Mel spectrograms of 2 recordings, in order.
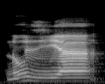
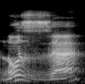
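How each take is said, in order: First: The middle consonant turns into a y sound. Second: The middle consonant is a buzzing z. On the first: The speaker calls it wrong. "berubah menjadi ya" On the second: The speaker calls it right. "za ya, alirkan suaranya"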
